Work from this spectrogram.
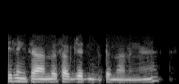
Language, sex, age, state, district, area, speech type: Tamil, male, 30-45, Tamil Nadu, Tiruppur, rural, conversation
